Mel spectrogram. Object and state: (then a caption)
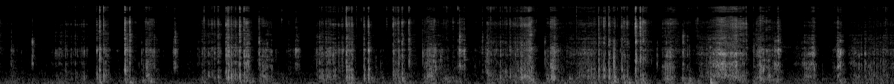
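Dry soap bar being shaved. A metal utility knife blade shaves along the edge of a solid, dry green oval soap bar, cutting off dry, crumbly curls. The clip is a rapid run of short, crisp scraping strokes with a bright, papery crackle and almost no low end. Each stroke stops dead, with no ring.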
